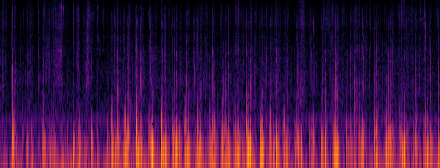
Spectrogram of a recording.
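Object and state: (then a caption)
Synthetic mesh sneaker. A hollow blue and white synthetic mesh sneaker is held against the mic while fingertips scratch and tap its mesh upper and sole edge. The result is a fast, irregular stream of short, dull, low thumps mixed with soft scratchy rustling. The sound is heavy in the bass with almost no brightness.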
